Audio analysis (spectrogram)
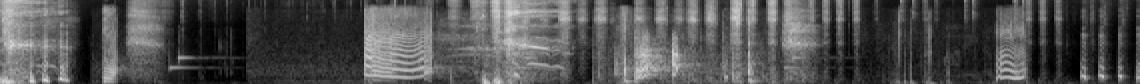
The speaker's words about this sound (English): Let's go back to listening to farts.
